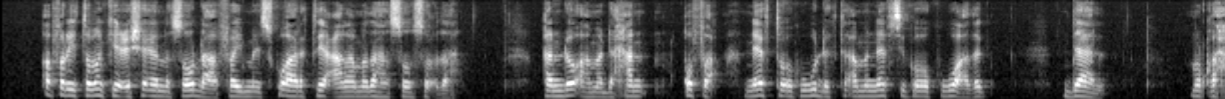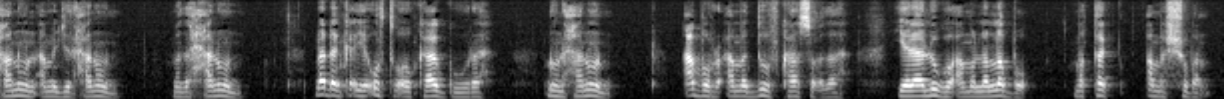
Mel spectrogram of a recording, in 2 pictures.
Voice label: Somali; Non-Emergency Work Orders Question 2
